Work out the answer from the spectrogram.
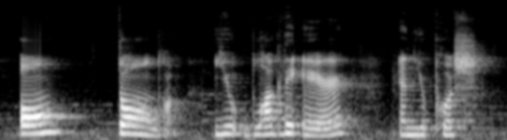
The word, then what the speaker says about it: entendre: And here we've got two nasal A. Entendre, entendre.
